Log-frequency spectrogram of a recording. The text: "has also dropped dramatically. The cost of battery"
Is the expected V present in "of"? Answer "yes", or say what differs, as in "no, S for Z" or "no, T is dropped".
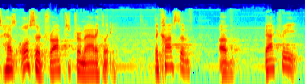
yes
